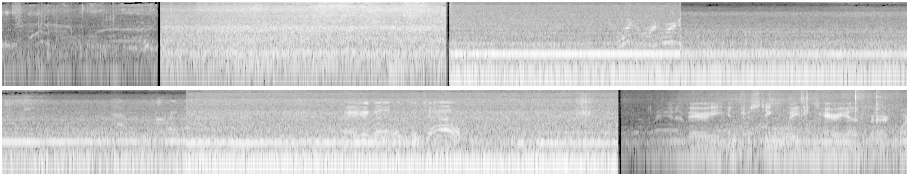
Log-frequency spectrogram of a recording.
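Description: Steady engine and road rumble with a constant hum inside a moving passenger vehicle. The noise starts suddenly about two seconds in and cuts off abruptly near the end.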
